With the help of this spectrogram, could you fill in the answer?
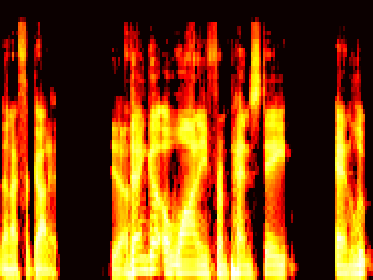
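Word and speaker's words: Vega Ioane: We double checked the pronunciation on that, and then I forgot it. Yeah. Venga Owane from Penn State and Luke Kandra from Cincinnati.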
